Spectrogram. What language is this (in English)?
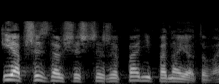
Polish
